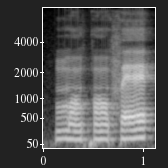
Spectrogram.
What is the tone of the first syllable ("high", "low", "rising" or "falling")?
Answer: low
